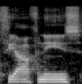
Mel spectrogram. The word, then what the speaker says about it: Theophanes: is the chronicle of theophanes am I saying that properly yeah offense you're absolutely right that's how I always pronounced it so in theophanese the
